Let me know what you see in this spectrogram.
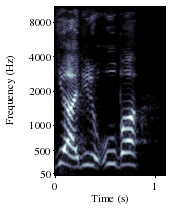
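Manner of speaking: put-on heavy New York accent, laid on thick. Retelling how her husband called for a car: imitating husband's thick New York accent. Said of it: "my husband's like this psycho New Yorker with a thick accent".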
